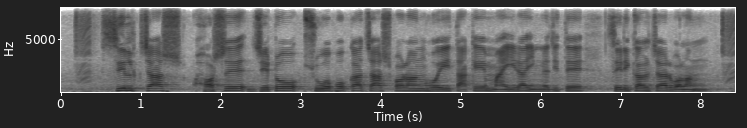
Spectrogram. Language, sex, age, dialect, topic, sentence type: Bengali, male, 18-24, Rajbangshi, agriculture, statement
